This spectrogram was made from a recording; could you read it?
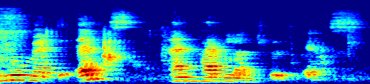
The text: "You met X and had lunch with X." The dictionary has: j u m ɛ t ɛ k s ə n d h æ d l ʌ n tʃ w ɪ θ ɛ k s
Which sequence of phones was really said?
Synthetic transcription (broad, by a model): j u m ɛ t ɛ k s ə n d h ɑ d l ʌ tʃ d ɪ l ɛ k s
